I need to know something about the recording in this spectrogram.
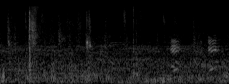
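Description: Sounds of basketball play on an outdoor court: scattered knocks of footsteps and ball on the hard surface, the sharpest about a quarter second in, and a few short sneaker squeaks.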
